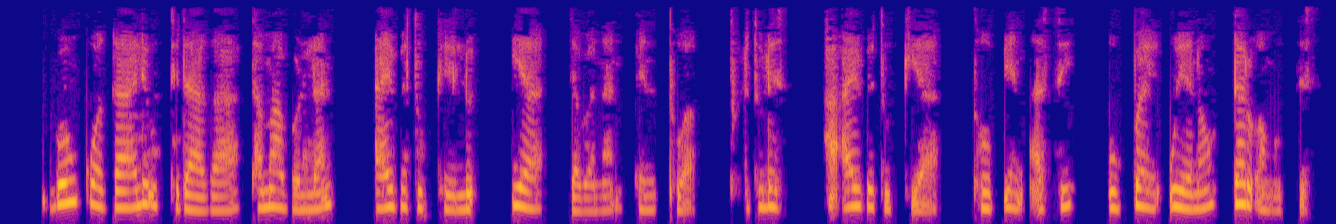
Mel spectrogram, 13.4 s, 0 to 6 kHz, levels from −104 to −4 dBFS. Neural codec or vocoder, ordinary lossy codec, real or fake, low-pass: none; MP3, 32 kbps; real; 5.4 kHz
